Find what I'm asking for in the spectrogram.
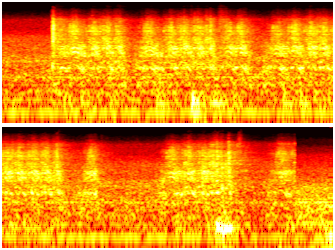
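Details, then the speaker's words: Car back together, first startup attempt with coil plugs switched onto the wrong coils: cranking catches into an uneven, stumbling run that won't settle to idle; misfire from swapped coil plugs, later fixed. "The first one didn't work out so well. We fixed the issue though. We had the coil plug switched."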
